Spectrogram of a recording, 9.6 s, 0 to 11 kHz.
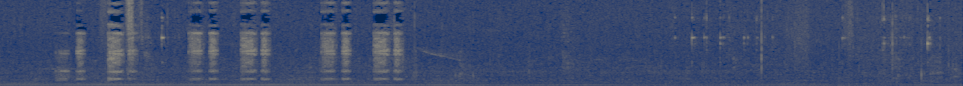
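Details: Green tree frog held by a dog, Pottersville, Somerset, Massachusetts, evening of July 7, 2011, iPod touch recording: a few clipped croaks in paired bursts during the first seconds, then quiet, with soft music humming underneath throughout.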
